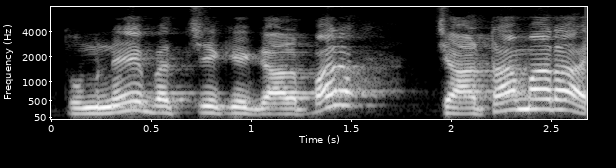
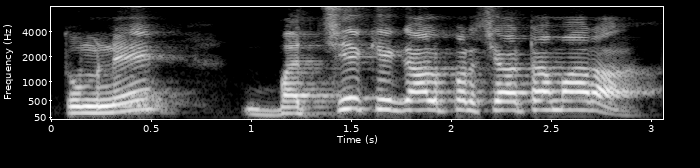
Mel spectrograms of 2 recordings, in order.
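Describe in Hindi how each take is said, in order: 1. बलाघात चाटा पर पड़ता है। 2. बलाघात बच्चे पर पड़ता है। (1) "यहां पर बलाघात कहां पर है, चाटा पर।" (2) "हम जब बच्चे के पर बलाघात देते हैं"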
